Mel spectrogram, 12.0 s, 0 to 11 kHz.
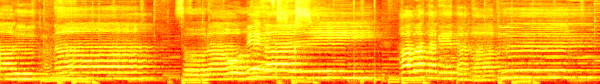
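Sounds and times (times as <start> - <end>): karaoke backing track with bass: 0.0 - 12.0
people singing karaoke: 0.0 - 12.0.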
